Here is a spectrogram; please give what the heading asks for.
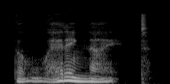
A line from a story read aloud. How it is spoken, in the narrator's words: David whispered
